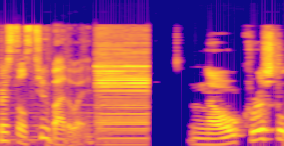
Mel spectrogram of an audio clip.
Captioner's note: buzz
